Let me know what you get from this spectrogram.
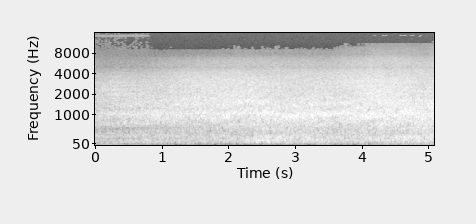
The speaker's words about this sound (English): I hope that you find this reflection helpful in your own life, and I'll leave you now to listen to the traffic.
